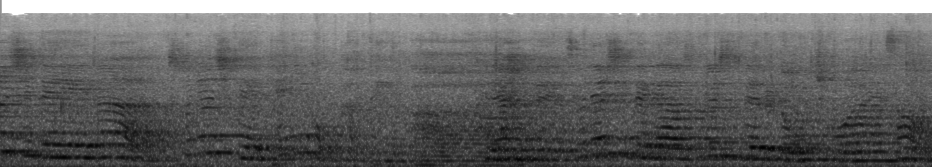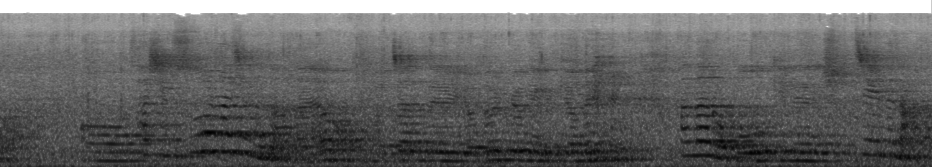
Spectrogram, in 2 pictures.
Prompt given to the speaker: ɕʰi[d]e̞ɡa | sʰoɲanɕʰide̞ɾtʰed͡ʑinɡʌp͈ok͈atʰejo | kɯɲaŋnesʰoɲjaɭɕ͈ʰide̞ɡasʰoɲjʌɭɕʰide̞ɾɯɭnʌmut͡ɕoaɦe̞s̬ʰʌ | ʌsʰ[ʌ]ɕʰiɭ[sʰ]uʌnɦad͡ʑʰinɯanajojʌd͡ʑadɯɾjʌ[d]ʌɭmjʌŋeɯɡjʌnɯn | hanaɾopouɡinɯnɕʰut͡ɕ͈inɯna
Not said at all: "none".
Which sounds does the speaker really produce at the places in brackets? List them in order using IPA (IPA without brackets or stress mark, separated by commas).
d, a, sʰ, d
